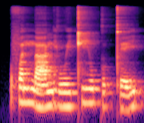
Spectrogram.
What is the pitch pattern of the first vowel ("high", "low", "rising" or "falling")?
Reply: high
